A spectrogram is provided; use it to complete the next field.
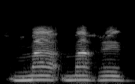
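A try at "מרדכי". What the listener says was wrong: The resh is silent. You say the resh by no vowels. So mar dachai.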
